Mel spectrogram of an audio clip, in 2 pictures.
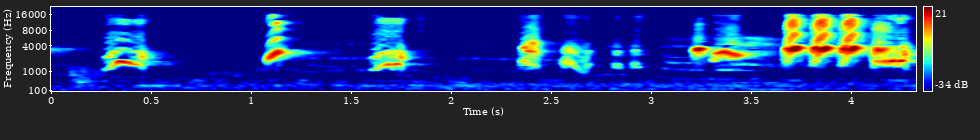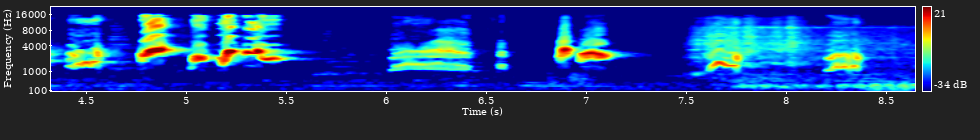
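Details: Caged red-whiskered bulbul used as a decoy bird, Hanoi, Vietnam, giving a lively run of short chirps and bright whistled phrases, clustered into a rapid warbling burst midway, then spaced notes again.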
